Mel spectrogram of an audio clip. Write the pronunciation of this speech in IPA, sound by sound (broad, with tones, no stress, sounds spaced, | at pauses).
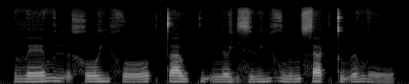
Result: v ɛ˨˦ v ɨ̰˧˨ ə̯ x o˧ j f o˨˦ | t̪ a˧ w k ḭ˧˨ n ə˧˩ j z ɨ˨˦ j v u˨˦ n s a˦˥ k̚ t̪ ṵ˧˥ ə̯ v ə̤ː˨˩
